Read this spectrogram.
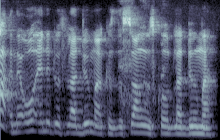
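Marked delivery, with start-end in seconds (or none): none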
